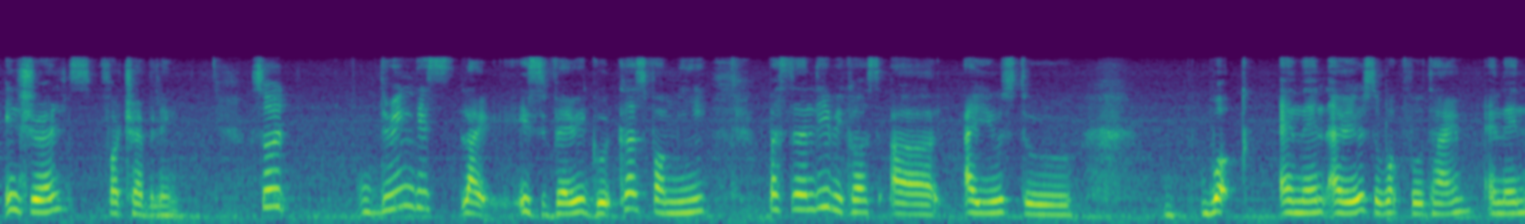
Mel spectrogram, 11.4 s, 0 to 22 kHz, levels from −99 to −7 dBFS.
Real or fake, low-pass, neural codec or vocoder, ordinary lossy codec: real; none; none; none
